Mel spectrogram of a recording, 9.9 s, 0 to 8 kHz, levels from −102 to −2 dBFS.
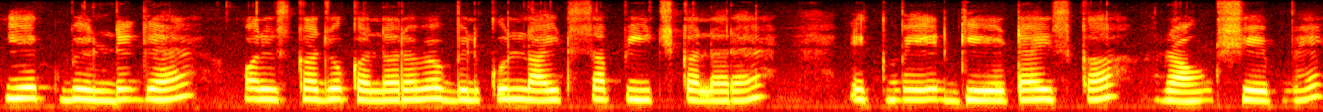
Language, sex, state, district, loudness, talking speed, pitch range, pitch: Hindi, female, Punjab, Kapurthala, -14 LUFS, 140 wpm, 225-240 Hz, 230 Hz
